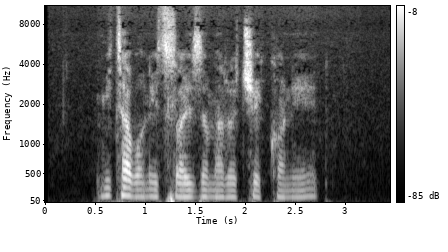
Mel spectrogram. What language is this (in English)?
Persian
